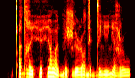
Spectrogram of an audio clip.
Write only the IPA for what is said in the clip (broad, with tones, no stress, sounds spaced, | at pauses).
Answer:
qʼ ɪ˦ d ʁ i˧ h ɪ˦ h i˦ lˠ i˨ b e˦˨ ʃ ʎ ʊ˦ ɭ ɔ˧ d e˨ b d̪ e˧ ʎ i˨˦ ʎ i˨ ʁ ɭ u˧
